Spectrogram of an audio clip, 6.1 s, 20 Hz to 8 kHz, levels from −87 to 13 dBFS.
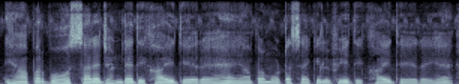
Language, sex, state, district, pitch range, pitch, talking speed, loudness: Hindi, male, Uttar Pradesh, Saharanpur, 120-130 Hz, 125 Hz, 165 wpm, -16 LUFS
